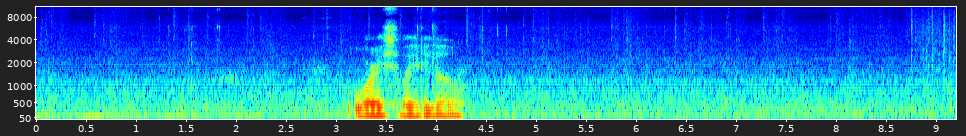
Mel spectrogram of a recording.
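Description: Footsteps crunch softly on snow.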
